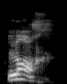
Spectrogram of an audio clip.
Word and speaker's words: Loch: Neither, because they're pronounced Loch.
